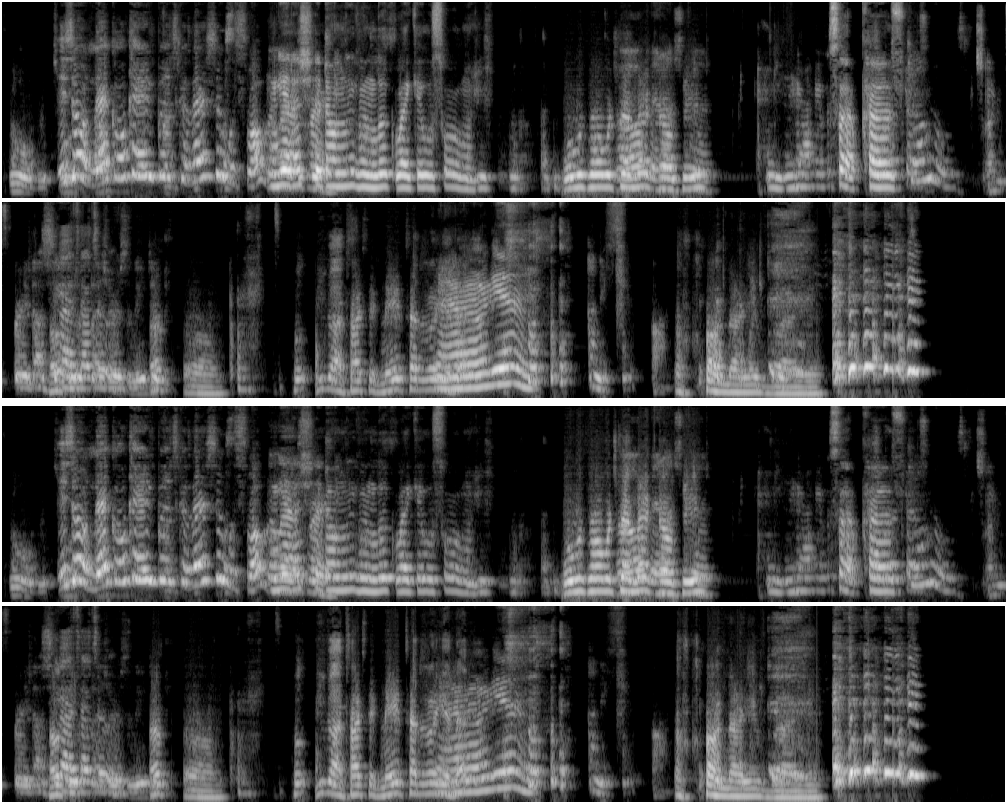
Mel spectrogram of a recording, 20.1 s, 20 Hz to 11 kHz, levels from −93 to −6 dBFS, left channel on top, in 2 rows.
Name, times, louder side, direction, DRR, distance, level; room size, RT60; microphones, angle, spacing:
voice 1, 0.0-1.1 1.6-1.7 2.7-5.5 7.6-9.4 9.7-11.6 12.4-12.6 14.3-15.4 15.9-16.7 17.5-17.9, left 7 dB, 80° left, 0.5 m, -30 dB
voice 2, 0.6-3.3 6.1-7.1 8.8-9.5 10.4-11.3 15.0-15.4 17.7-19.2, right 1 dB, 10° left, 0.9 m, -30 dB
voice 3, 5.6-7.0 10.5-10.8 11.5-12.2 13.0-14.8 16.8-18.2, right 1 dB, 30° right, 0.4 m, -31 dB
2.2 x 2.1 x 2.6 m
head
